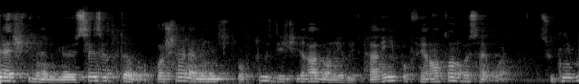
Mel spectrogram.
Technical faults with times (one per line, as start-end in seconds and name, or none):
0.85-3.51 call bitrate drop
